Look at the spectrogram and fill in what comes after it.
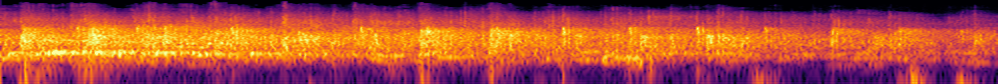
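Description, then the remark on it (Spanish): A group applauds the young people for several seconds, a dense patter of overlapping hand claps holding at a fairly even loudness with a few sharper individual claps standing out. “Muy bien, un aplauso para los jóvenes.”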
